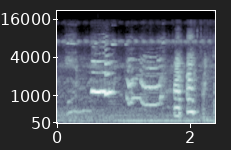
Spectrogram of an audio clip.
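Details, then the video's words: Labrador dog tugging to break free of its leash, appearing angry and crying; a few thin, drawn-out whines, one louder sliding cry, then two short yelping bursts near the end. "Gusto niya kumawala sa tali, parang galit, umiiyak || LABRADOR DOG"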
